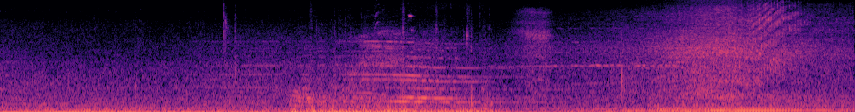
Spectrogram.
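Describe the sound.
Car driving, a continuous low engine and road rumble with a steady hiss of moving air, holding even loudness throughout with no voices.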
